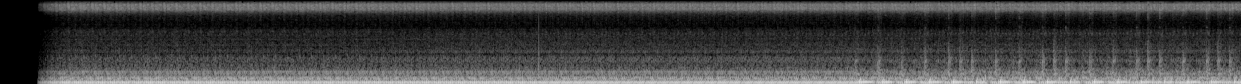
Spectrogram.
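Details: 2004 5.9L diesel truck that began smoking black and knocking at idle after a long trip: steady idle with a rough, uneven knock running through it; a kill test isolates a bad injector on cylinder 5.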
